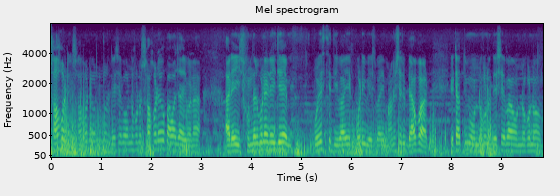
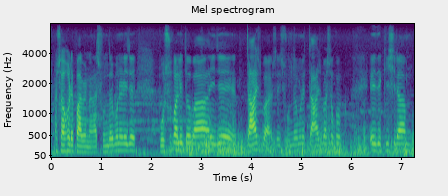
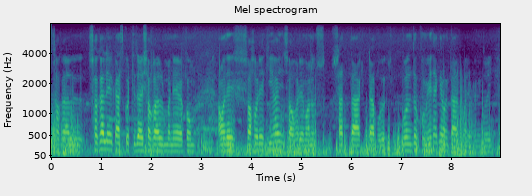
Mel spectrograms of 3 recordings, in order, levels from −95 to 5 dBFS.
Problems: constant background noise, continuous background conversations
